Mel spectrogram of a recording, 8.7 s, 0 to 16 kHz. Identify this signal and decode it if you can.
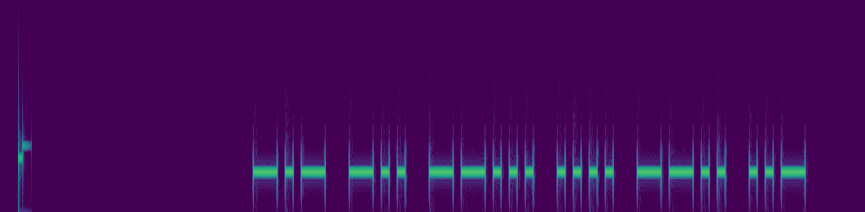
Morse code, heard as a keyed tone, about 15 wpm, 700 Hz. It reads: KD7HZU
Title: USA Call Signs - 6 Characters - Repeated 3x - 15wpm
